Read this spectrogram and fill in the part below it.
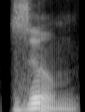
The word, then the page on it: zoom: American English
